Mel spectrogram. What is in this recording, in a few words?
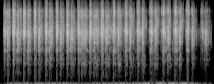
box rattle; Kenya Box Rattle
